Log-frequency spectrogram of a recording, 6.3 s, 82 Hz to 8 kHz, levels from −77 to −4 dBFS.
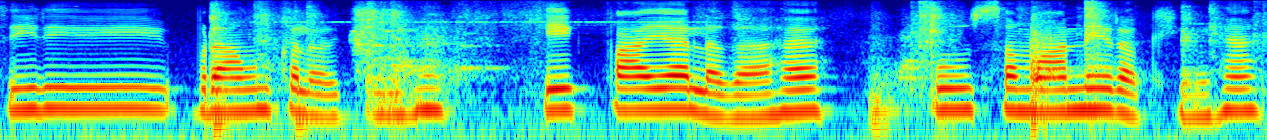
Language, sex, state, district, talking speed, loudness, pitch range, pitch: Hindi, female, Bihar, West Champaran, 125 wpm, -16 LUFS, 210-225 Hz, 220 Hz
